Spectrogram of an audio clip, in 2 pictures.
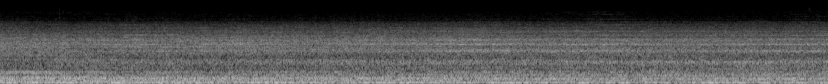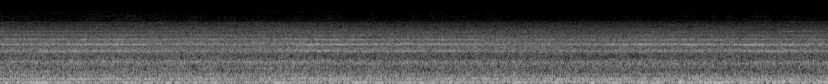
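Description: A train engine rumbles steadily from close by.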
